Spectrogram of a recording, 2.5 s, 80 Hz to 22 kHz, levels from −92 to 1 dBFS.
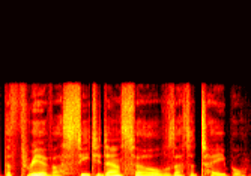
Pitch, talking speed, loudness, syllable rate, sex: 100 Hz, 215 wpm, -19 LUFS, 5.4 syllables/s, male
